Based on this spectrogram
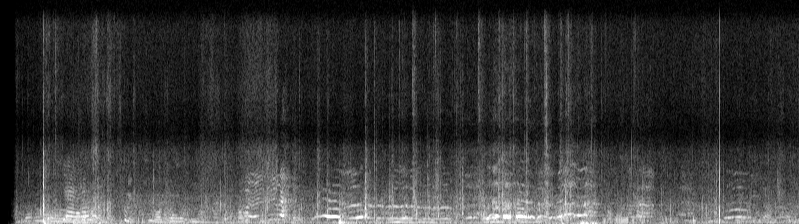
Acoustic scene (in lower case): park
